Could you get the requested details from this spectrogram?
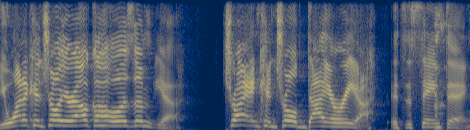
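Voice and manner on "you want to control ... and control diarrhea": rough, hard-edged raspy voice, pitched up. Retelling a father's analogy about alcoholism: imitating dad's raspy hard voice. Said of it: "in his raspy ass hard voice".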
